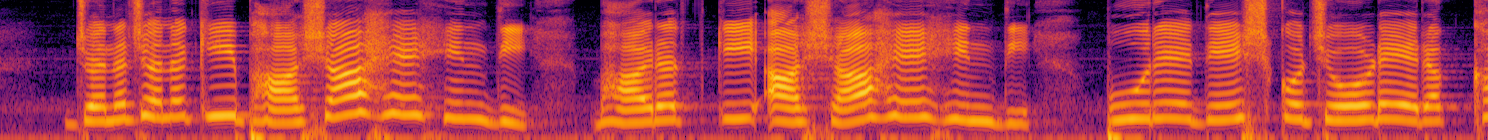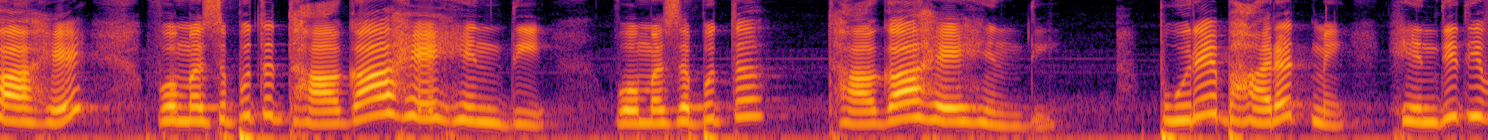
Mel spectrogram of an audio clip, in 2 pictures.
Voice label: Hindi female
